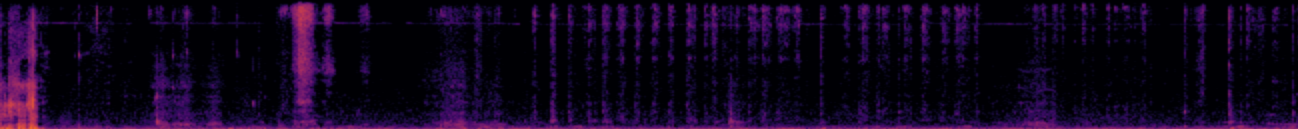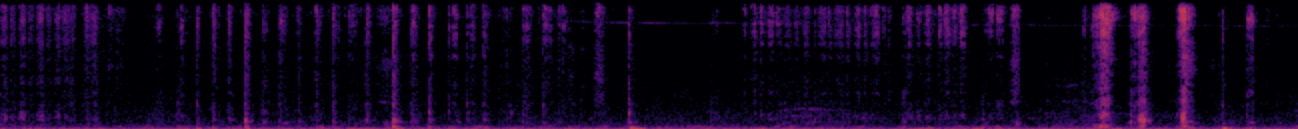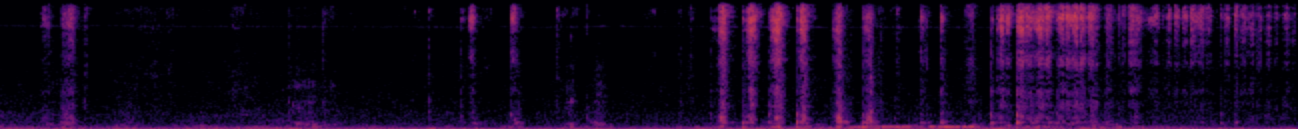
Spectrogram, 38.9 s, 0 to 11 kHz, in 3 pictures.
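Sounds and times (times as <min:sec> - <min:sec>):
pencil scratching on paper: 0:04.6 - 0:19.1, 0:20.4 - 0:23.2, 0:23.9 - 0:25.6, 0:33.0 - 0:38.9.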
